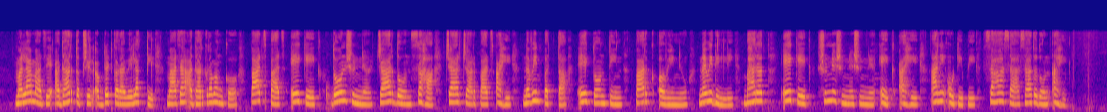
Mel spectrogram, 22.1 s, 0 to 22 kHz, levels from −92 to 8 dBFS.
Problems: none marked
